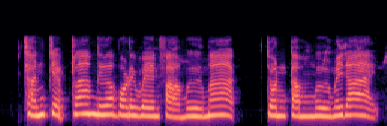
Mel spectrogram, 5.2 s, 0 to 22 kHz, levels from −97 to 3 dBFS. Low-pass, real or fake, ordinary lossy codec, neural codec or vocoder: none; fake; none; codec, 16 kHz, 16 kbps, FunCodec, trained on Chinese and English, 50 frames a second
